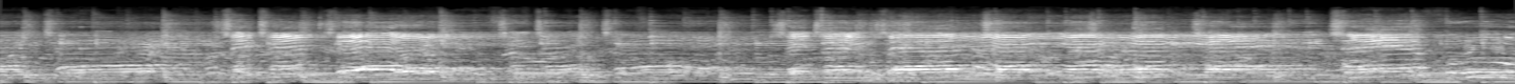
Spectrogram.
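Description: A woman singing live into a handheld microphone, holding long notes with a wavering vibrato, over backing music with a bass line and a steady drum beat.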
